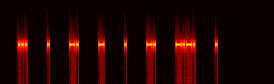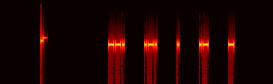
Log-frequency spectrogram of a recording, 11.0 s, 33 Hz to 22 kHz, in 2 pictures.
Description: Morse code, heard as a keyed tone, about 36 wpm, spaced as for 16 wpm, 700 Hz. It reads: SENTENCE GREAT
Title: 4x Character Spacing - Top 200 Words - 35wpm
